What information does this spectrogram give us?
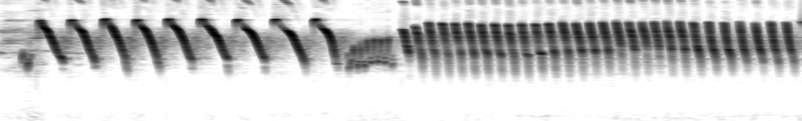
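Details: Tutor song of a canary for song training: eight loud downward-sweeping whistles for nearly two seconds, then a rapid, regular rolling trill through to the end.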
